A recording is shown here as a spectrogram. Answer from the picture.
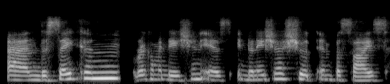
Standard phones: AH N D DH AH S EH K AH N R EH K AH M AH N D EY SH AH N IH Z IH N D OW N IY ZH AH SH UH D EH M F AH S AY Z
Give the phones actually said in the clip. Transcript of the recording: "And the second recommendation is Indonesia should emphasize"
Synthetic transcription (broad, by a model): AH N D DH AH S EH K AH N R EH K AH M AH N D EY SH AH N IH Z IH N D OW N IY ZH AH SH UH D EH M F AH S AY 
